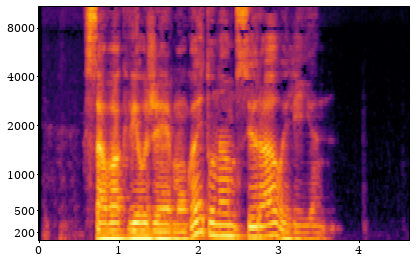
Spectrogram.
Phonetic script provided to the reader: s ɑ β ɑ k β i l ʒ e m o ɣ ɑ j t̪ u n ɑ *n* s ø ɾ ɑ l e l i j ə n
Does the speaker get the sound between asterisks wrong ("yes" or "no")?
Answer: yes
